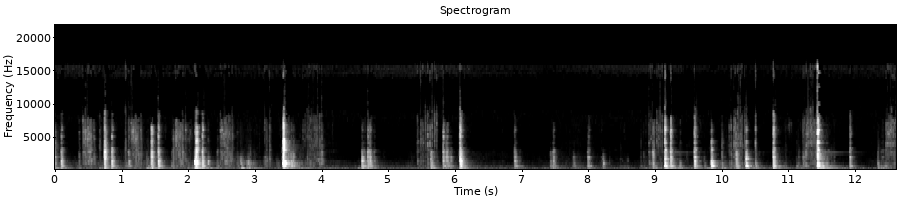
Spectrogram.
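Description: Metal tools clink and clank against engine parts.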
